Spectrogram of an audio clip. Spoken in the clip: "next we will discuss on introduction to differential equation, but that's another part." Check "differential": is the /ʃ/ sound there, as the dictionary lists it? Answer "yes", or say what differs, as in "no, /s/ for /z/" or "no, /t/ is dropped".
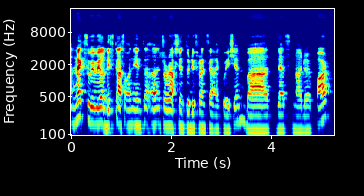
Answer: no, /s/ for /ʃ/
